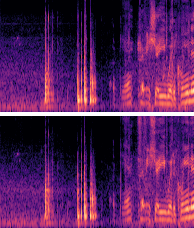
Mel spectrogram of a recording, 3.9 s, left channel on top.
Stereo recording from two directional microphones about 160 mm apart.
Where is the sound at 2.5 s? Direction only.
20° left (ahead or behind).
